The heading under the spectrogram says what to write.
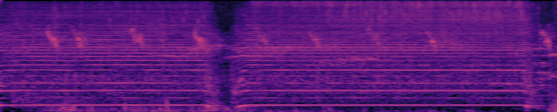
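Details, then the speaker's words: Volkswagen Rabbit Pickup windscreen washer pump after fitting US-sourced part: steady, even electric hum, clean buzz, no rattle or grind; earlier noise gone and pump sounds right, though no fluid squirts, owner suspects clogged lines. "She didn't squirt, but the noise went away. You remember that noise is gone. It sounds like it should."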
